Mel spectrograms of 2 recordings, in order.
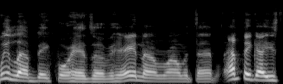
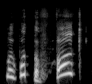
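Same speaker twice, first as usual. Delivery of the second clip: very high-pitched disbelief; incredulous; 3 dB louder than usual. Real, not acted. Streamer reacting to his friend's new accent, incredulous. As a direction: squeal it in comic bafflement.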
